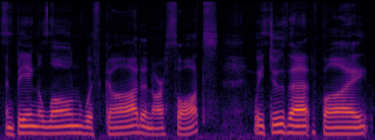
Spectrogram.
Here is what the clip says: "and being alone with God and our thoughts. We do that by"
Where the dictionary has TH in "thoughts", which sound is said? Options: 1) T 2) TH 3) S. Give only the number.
2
